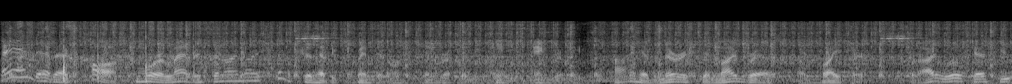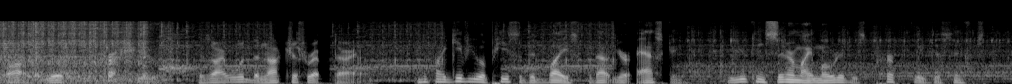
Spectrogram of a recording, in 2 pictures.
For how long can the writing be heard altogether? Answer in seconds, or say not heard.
2 s.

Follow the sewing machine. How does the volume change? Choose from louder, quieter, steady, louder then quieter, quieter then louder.
quieter.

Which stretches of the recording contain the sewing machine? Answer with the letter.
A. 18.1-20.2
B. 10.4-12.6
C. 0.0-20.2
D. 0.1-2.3
C.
